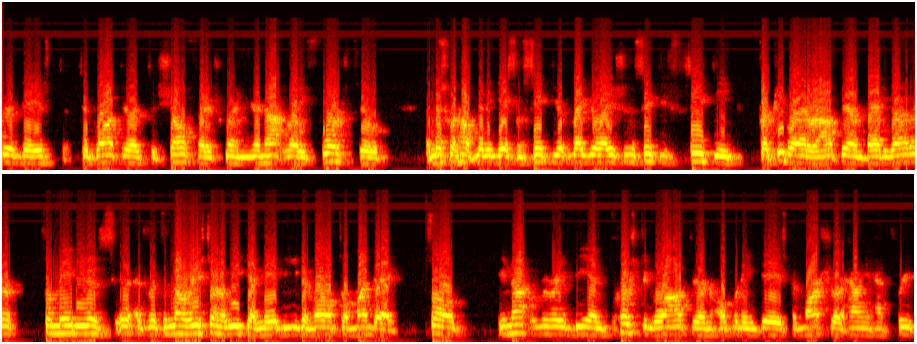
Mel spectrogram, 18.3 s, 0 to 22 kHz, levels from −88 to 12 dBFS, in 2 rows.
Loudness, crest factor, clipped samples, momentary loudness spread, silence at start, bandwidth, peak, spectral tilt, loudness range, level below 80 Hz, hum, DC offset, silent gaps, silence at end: -16 LUFS; 8 dB; under 0.1%; 5 LU; 0 s; 12.5 kHz; -8 dBFS; -7 dB/octave; 2 LU; -48 dBFS; none; under 0.1%; none; 0 s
